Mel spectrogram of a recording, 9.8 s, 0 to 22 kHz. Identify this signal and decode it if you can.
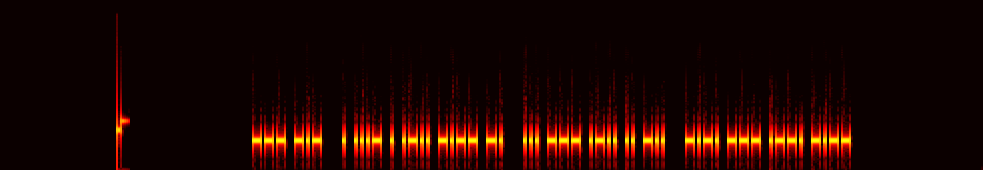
Morse code, heard as a keyed tone, about 37 wpm, 700 Hz. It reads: OK EVELYN SOLID COPY
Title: Practice QSO - Exchange 3 - More Info - 40wpm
